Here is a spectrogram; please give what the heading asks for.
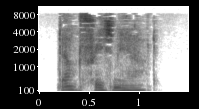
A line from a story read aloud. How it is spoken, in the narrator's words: she whispered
